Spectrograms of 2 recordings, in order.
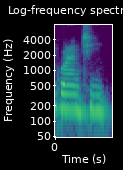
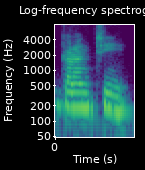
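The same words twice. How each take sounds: First: The word begins with a gw sound. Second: The word begins with a plain g sound. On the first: The speaker calls it wrong. "You don't say guarantee" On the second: The speaker calls it right. "without the U ... you may say guarantee"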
